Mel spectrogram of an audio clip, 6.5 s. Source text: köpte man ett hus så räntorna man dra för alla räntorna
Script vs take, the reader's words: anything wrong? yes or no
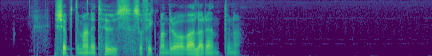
yes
